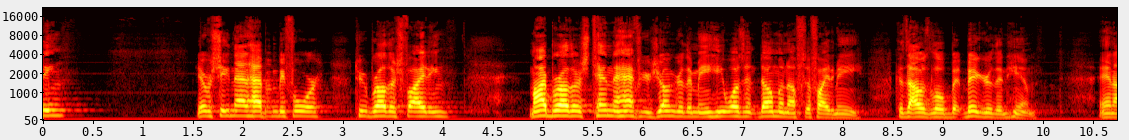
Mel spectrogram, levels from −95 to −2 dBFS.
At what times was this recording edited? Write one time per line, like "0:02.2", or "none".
0:07.9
